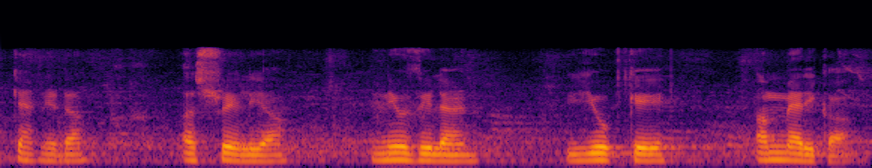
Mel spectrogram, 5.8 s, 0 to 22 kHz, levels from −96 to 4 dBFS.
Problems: continuous background conversations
